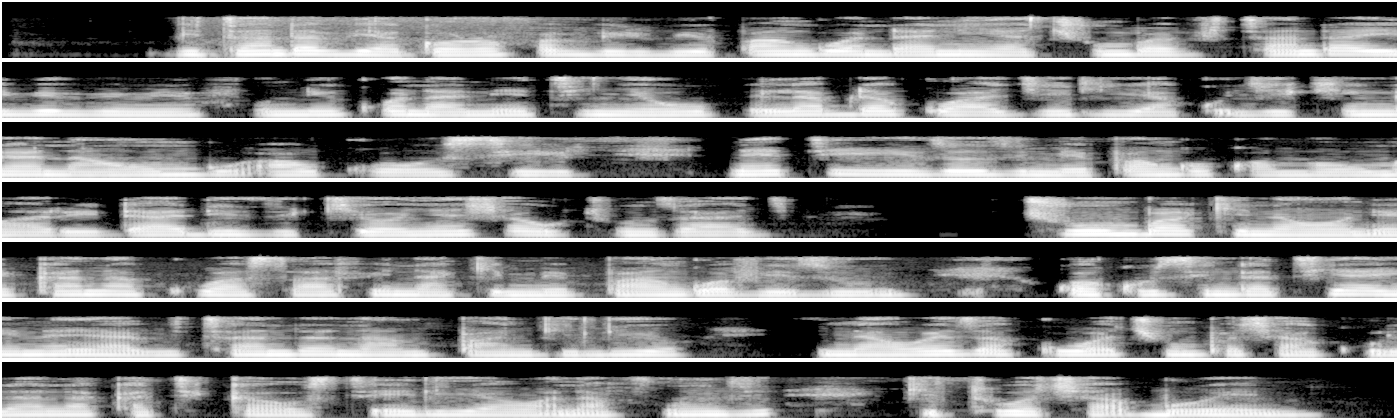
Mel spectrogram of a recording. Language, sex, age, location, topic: Swahili, female, 18-24, Nairobi, education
